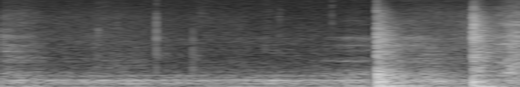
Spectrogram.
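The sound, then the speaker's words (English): Glass vodka and beer bottles clank together twice in quick succession, fairly loud, after a few faint ticks over a low steady hum. “Dude, I was wondering what was making that clanking sound, but it's literally my vodka and my beer hidden bottles.”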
